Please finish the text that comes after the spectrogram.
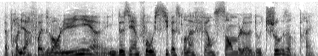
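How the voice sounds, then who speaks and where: A woman singer-songwriter telling stories in a casual radio interview, talking in an animated, halting way with many restarts. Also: low-pitched, slightly rough.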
